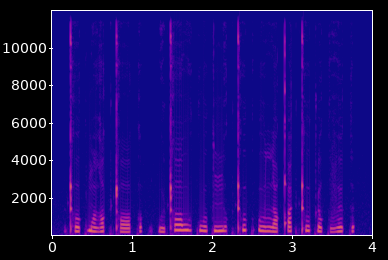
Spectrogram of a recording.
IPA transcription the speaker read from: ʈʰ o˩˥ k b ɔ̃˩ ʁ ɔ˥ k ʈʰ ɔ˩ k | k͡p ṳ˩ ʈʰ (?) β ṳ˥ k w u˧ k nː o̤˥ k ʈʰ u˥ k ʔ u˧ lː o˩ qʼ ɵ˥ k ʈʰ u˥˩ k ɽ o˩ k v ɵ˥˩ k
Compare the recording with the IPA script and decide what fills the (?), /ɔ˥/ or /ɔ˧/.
ɔ˥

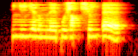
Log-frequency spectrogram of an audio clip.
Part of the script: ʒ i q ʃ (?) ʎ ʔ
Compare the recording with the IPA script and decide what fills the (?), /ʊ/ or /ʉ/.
ʊ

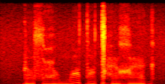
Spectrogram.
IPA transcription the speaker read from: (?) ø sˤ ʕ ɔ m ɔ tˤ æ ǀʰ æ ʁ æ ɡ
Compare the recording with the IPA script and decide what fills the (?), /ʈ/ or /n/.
ʈ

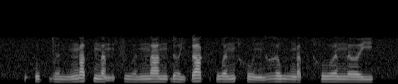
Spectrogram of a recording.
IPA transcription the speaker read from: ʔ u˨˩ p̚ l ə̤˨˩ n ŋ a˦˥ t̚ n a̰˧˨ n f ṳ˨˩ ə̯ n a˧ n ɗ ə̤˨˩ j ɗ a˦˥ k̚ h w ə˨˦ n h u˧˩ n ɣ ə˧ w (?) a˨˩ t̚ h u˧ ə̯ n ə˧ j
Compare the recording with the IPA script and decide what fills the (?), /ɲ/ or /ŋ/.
ŋ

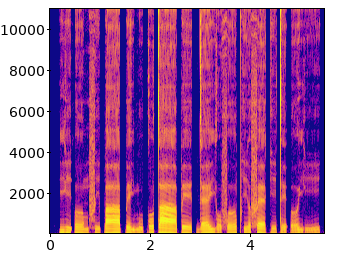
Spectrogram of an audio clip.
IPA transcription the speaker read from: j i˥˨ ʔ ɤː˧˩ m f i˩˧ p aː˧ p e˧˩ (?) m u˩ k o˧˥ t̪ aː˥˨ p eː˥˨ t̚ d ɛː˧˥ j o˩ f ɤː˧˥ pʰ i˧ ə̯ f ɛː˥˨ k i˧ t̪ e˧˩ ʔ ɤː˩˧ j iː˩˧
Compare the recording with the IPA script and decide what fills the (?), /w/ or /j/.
j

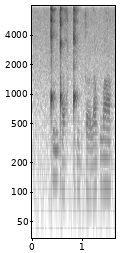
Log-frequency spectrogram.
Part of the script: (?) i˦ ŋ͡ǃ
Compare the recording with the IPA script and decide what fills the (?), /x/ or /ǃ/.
ǃ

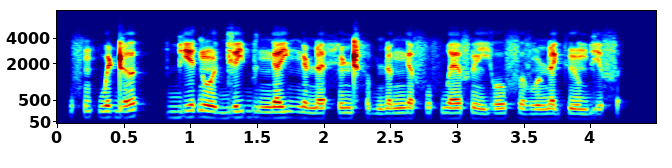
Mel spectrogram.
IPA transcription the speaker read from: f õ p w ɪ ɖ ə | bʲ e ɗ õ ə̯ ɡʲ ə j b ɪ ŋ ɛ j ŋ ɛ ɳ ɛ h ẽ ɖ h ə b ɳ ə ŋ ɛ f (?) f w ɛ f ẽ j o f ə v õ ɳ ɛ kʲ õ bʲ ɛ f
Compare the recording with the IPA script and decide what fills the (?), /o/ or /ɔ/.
o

